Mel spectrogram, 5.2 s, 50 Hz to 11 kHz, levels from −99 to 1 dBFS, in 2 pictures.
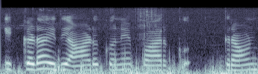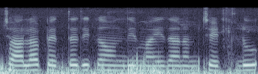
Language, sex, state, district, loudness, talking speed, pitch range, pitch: Telugu, female, Andhra Pradesh, Sri Satya Sai, -17 LUFS, 115 wpm, 220-270 Hz, 250 Hz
